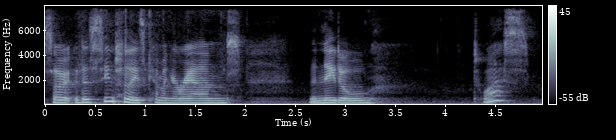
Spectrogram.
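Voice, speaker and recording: In a New Zealand accent, the woman talks at a fairly slow pace. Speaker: knitting instructor. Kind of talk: tutorial talk to camera. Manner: casual, relaxed.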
